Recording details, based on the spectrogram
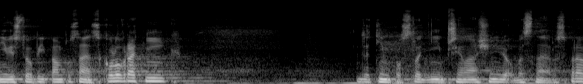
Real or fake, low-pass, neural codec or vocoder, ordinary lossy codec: real; 14.4 kHz; none; AAC, 96 kbps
